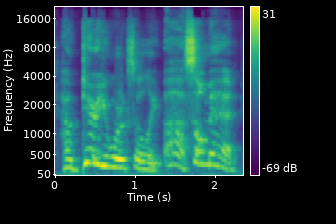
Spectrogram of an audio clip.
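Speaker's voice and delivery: high, loud, hammed-up telling-off; mock scolding. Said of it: "Yor just reprimanding him with".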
